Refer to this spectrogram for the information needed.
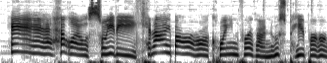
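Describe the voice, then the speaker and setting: A female-sounding voice puts on a character at an extremely high pitch. It moves at a moderate pace with faint music in the background. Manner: sweet, wheedling.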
